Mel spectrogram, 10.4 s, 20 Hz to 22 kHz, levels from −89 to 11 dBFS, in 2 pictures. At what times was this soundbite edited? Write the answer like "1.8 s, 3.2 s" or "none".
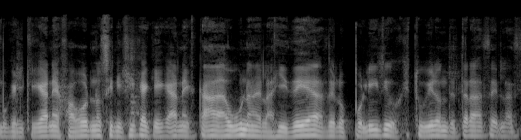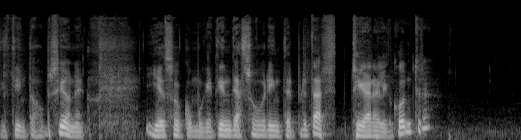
8.6 s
